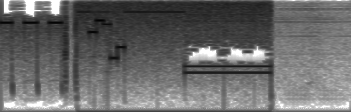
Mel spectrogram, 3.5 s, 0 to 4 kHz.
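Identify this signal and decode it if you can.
Five-tone selective call (ZVEI), heard as quick runs of five tones, tones of about 70 ms. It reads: 88014
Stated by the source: ZVEI five-tone selective call received on an SDR.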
